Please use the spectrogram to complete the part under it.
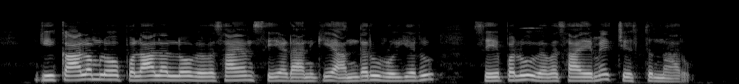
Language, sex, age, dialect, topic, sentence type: Telugu, female, 25-30, Telangana, agriculture, statement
